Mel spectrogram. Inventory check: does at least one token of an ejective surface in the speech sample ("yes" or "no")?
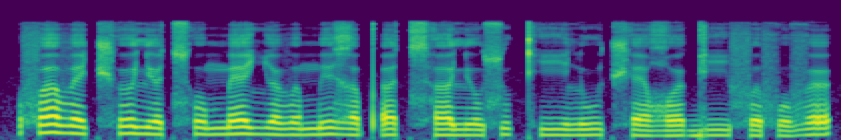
yes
